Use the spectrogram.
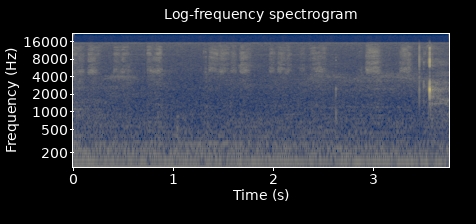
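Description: Chalk or marker scratches across a board during a history lesson, soft intermittent strokes over a low steady hum, with a teacher speaking quietly.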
